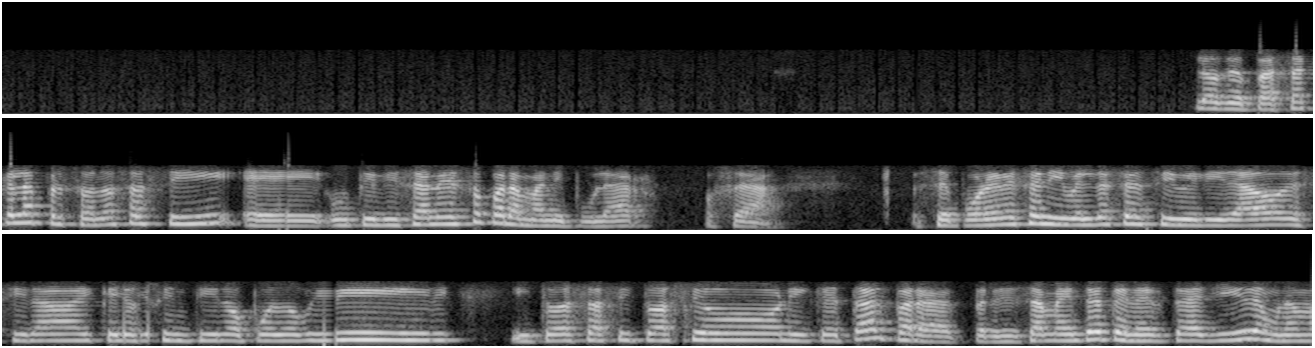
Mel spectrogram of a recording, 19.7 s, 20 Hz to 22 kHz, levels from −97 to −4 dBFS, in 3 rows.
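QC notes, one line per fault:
7.94 s, 12.28 s and 14.72 to 14.78 s: packet loss with pitch repetition. Gaps of 40, 20 and 60 ms got bridged by looping the last pitch period, so the two short ones come across as a briefly held, buzzy tone, and the 60 ms one starts to fade before the sound cross-fades back in.
13.72 to 13.84 s and 16.48 to 16.56 s: chunks out of order. A 40 ms chunk landed two chunks late in the first spot and one chunk late in the second, so nothing's missing but the sequence is scrambled, giving a jumbled blip.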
